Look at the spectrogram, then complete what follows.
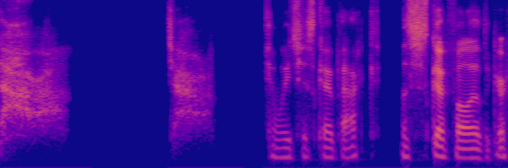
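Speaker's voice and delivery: hushed, breathy whisper. A player whispers in character to dara: whispering. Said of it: "I whisper".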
